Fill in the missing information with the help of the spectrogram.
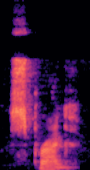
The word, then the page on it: sprag: British English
